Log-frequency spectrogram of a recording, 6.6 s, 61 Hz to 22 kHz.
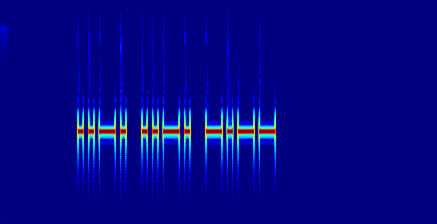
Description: Morse code, heard as a keyed tone, about 15 wpm, 700 Hz. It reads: FFY
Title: USA Call Sign Postfixes - 3 Letters 15wpm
